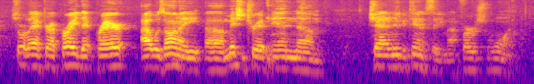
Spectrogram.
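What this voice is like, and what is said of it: Eastern Kentucky accent. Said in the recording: “my Eastern Kentucky accent”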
